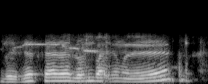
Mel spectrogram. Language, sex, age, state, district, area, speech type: Marathi, male, 30-45, Maharashtra, Akola, rural, conversation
